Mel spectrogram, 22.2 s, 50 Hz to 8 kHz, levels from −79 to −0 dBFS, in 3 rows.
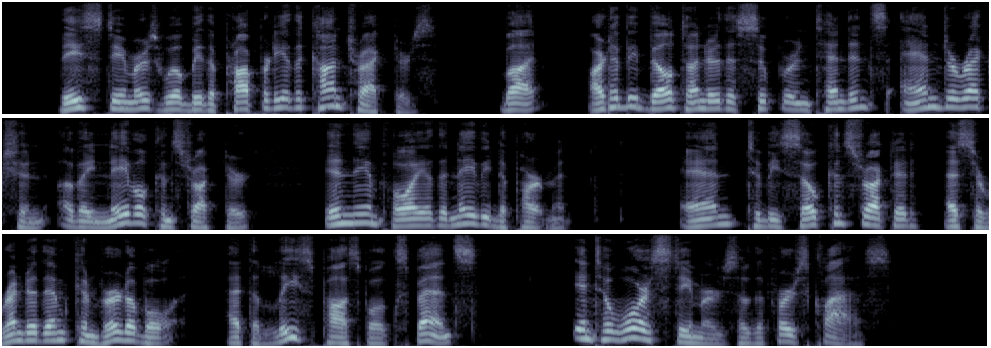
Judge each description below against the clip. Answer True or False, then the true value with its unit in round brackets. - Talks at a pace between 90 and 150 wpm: True (140 wpm)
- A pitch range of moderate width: False (5.8 semitones)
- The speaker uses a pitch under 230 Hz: True (140 Hz)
